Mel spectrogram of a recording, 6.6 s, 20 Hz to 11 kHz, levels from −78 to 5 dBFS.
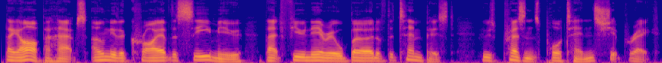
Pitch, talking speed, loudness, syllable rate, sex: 105 Hz, 180 wpm, -20 LUFS, 5.2 syllables/s, male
